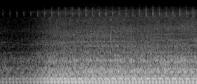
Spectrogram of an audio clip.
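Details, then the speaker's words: 1991 SAAB 9000 Classic Turbo CC, automatic, 223,000 on the clock, first drive after 5 years stored: rear muffler fell off, idle swells to a loud, deep, raspy unmuffled drone; loud exhaust from missing rear muffler. "took it for a drive and what do you know the rear muffler fell off so now it's got a full exhaust"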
